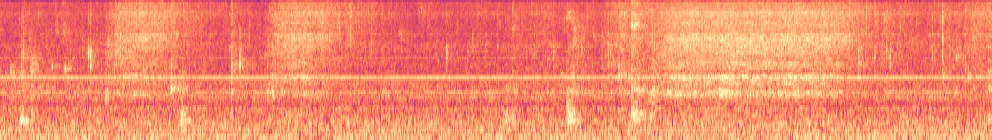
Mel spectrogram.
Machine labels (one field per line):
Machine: pump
